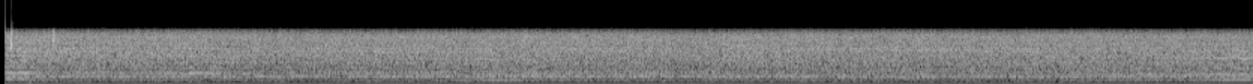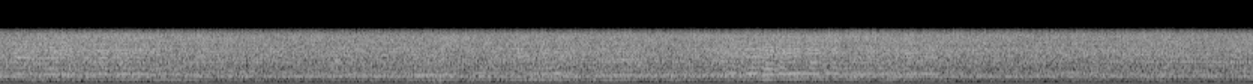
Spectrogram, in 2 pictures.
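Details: Honey bees fanning to air-condition and cool their hive while releasing Nasonov scent, a loud, dense, continuous droning buzz of many wings, steady in pitch and volume throughout, with no other clear sounds.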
